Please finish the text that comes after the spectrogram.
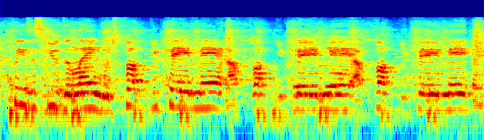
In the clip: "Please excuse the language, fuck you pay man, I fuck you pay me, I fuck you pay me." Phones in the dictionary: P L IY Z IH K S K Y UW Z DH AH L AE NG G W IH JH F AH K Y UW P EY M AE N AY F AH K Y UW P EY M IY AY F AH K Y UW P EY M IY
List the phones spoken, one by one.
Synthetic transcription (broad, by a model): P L IY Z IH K S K Y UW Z DH AH L AE NG G W IH JH F AH K Y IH P EY M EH AY F AH K Y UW P EY M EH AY F AH K Y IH P EY M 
